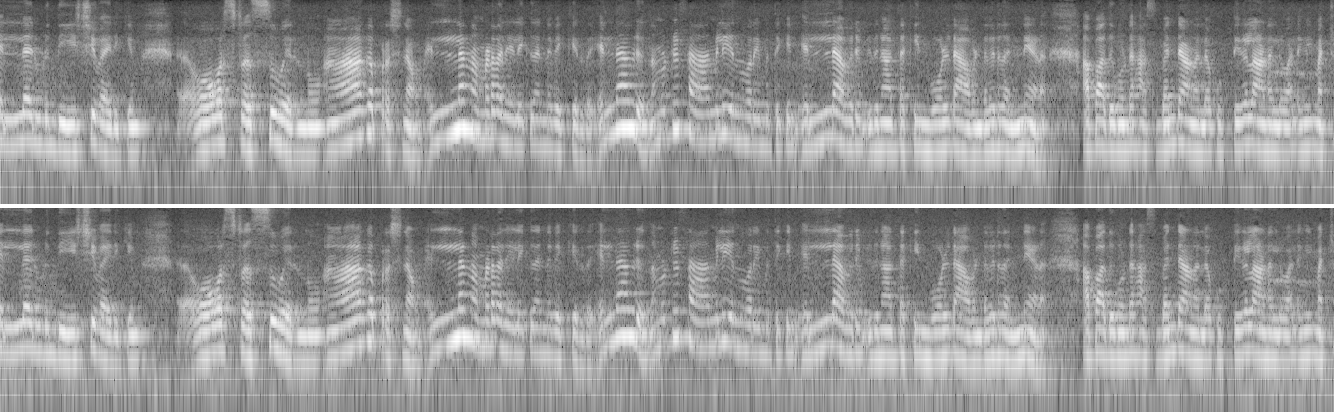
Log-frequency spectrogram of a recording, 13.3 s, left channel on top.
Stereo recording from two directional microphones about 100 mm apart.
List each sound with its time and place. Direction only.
0.2 s speech: 10° right (ahead or behind)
